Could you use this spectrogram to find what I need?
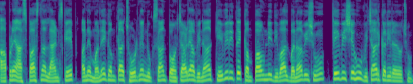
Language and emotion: Gujarati, fearful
